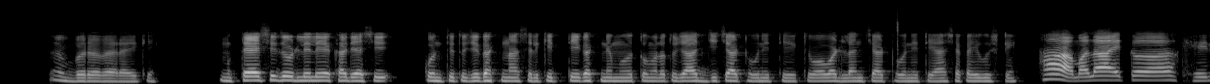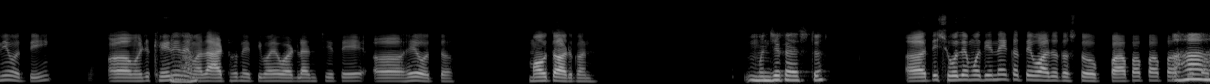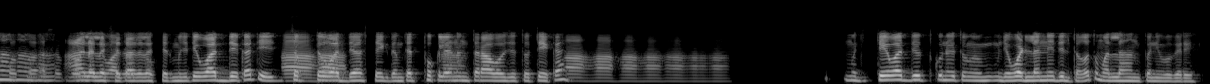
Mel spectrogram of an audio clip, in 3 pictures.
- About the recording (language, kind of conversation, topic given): Marathi, podcast, तुझे पहिले आवडते खेळणे किंवा वस्तू कोणती होती?
- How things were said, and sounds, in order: tapping; anticipating: "म्हणजे काय असतं?"; put-on voice: "पा-पा, पा-पा, प-पा, प-पा"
